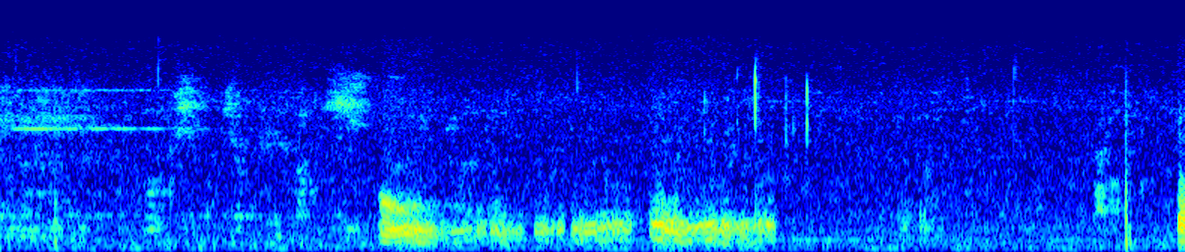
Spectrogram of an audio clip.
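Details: Low gurgling, rumbling bursts over a few seconds in quiet room noise: hunger stomach growling (borborygmi) after a twelve-hour shift with no food since the previous day's dinner.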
